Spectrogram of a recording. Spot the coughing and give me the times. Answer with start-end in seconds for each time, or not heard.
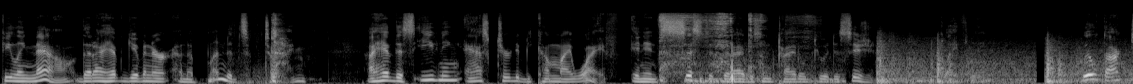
2.2-2.9, 6.5-8.2.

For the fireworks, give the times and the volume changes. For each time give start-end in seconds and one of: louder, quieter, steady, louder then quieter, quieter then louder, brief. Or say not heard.
6.8-11.2 quieter then louder.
